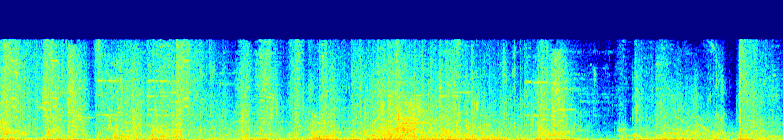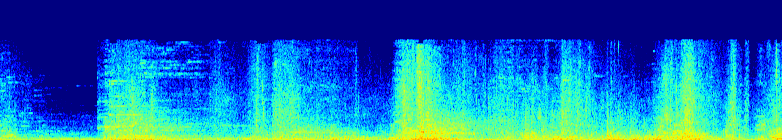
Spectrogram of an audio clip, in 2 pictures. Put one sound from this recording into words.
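Magic blasts and weapon hits crackle and thump in a busy fight.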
